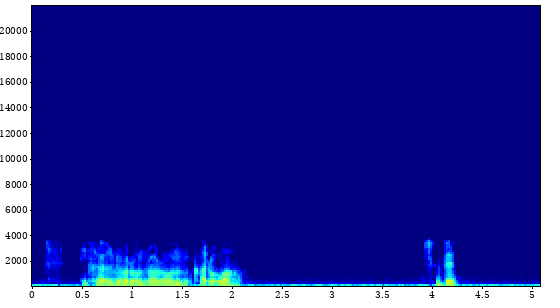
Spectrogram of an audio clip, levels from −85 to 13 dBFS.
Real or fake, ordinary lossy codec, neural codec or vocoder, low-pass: fake; AAC, 16 kbps; autoencoder, 22.05 kHz, a latent of 192 numbers a frame, VITS, trained on many speakers; 3.6 kHz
